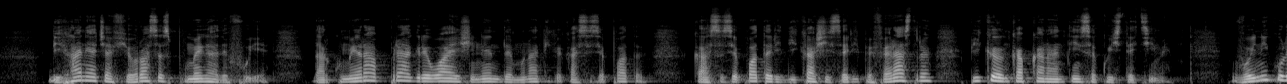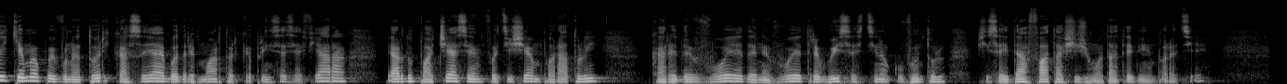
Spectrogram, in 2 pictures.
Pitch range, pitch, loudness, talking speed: 110-140 Hz, 125 Hz, -26 LUFS, 160 wpm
